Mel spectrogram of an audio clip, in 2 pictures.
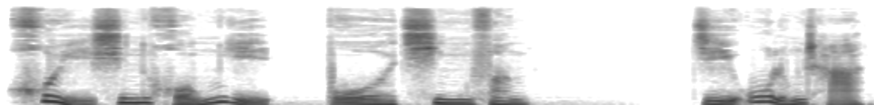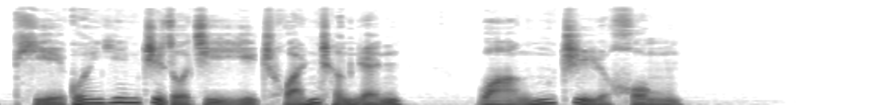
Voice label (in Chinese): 男 人物; 乌龙茶 铁观音 制作技艺传承人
